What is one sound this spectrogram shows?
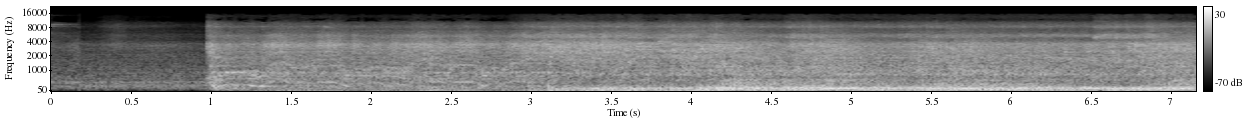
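A truck engine starts and runs loudly.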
